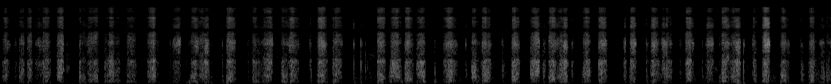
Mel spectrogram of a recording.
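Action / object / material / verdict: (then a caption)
scrape / fountain pen steel nib on lined paper / paper / none. A fountain pen's steel nib scratches across a sheet of lined writing paper, writing in green ink. About 46 short, crisp scratching strokes come in quick bursts, with a dry, bright tone centered around 2.5 kHz and almost no low end.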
